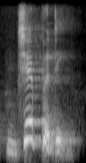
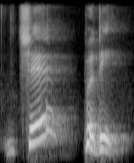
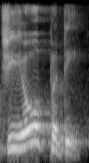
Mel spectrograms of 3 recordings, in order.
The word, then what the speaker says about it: jeopardy: Then we have jeopardy, jeopardy, not jeopardy.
